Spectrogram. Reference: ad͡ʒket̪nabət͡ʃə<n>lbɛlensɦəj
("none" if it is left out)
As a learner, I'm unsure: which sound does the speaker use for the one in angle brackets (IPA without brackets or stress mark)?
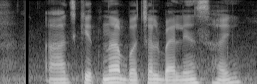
none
